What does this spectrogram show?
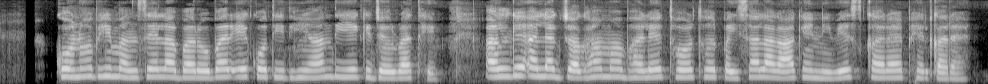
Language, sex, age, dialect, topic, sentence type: Chhattisgarhi, male, 25-30, Central, banking, statement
